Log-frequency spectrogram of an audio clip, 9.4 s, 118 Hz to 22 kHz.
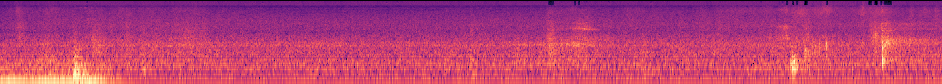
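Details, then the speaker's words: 1982 Casablanca Century 9000 ceiling fan, near-mint, knob turned up to medium speed: soft steady low hum, no ticking, scraping or wobble despite three droopy blades; running smoothly. "It's a nice speed. This fan is very nice."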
